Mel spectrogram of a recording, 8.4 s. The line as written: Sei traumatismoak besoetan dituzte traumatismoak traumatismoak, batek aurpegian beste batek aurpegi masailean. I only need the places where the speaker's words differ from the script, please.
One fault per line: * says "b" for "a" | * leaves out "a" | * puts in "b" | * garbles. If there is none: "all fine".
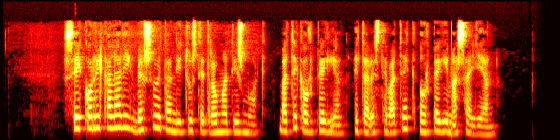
* says "korrikalarik" for "traumatismoak"
* leaves out "traumatismoak"
* puts in "eta"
